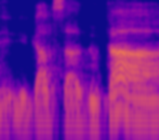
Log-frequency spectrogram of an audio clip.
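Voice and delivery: plain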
